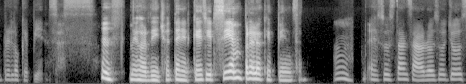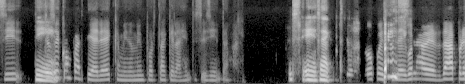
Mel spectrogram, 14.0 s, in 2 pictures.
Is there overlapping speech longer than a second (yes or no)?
no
